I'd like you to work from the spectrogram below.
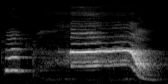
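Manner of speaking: shrieking, very high caw; imitating a crow's loud caw; bird cawing. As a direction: screech like a crow, slow and loud. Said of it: "And he's like".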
